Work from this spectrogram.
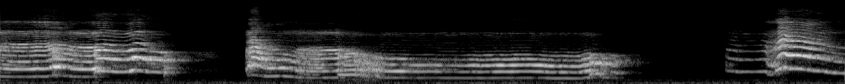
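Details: Boston, a very vocal Boston terrier, gives a wavering high howl, then after a pause a long sustained howl lasting over three seconds with pitch dips, and finally a short rising whine-like howl after silence.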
